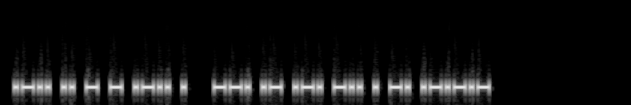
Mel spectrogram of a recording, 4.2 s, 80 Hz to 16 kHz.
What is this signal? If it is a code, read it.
Morse code, heard as a keyed tone, about 46 wpm, 700 Hz. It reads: LITTLE GARDEN.
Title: Sentences from Top 1000 Words - Review Part 4 - 45wpm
